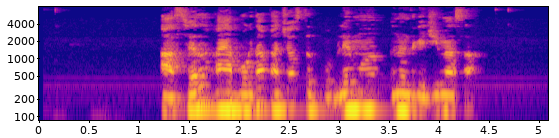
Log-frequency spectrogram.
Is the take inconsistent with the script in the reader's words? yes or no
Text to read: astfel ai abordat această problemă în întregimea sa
no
